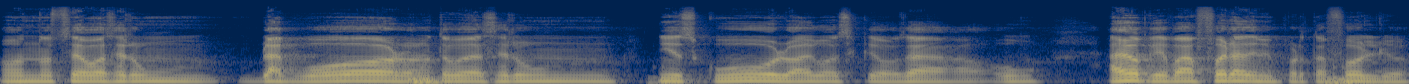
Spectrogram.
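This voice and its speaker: Monotone, flat intonation at a moderate pace against a quiet background. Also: man. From Peru. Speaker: tattoo artist; guest. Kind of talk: interview. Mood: relaxed, reflective. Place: studio. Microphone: studio mic.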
